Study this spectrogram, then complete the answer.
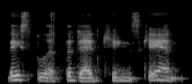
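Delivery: usual speaking voice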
